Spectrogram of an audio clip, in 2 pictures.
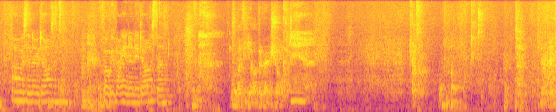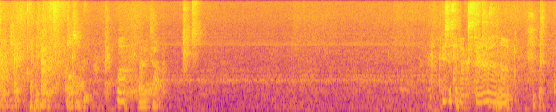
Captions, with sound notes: Oh, is there no doors on them? Won't be buying any doors then! Well, if you do I'll be very shocked! [more creaky floorboard noises] What was that? What? I heard a tap. This is the back stairwell look.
